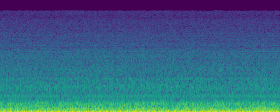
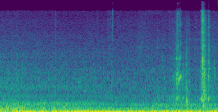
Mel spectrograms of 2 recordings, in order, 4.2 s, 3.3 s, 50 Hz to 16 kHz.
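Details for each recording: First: Truck V8: deep, even exhaust pulse with a steady beat and no stumble or skipped firing. It is running clean on all eight cylinders after earlier running on seven. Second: Pickup truck V8, cold start: deep uneven idle rumble with irregular stumble every half second, running on seven cylinders, shaking the transmission; owner attributes it to being cold and expects it to clear when warm.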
